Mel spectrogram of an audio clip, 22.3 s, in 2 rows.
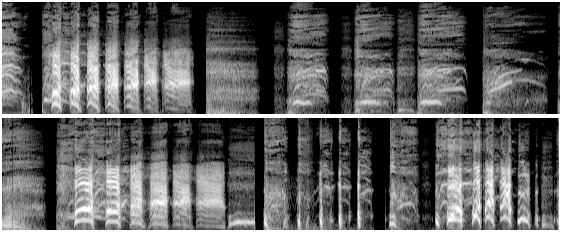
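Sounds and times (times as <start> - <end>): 
clown laughing: 0.8 - 3.8, 12.6 - 15.7, 20.0 - 21.5.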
